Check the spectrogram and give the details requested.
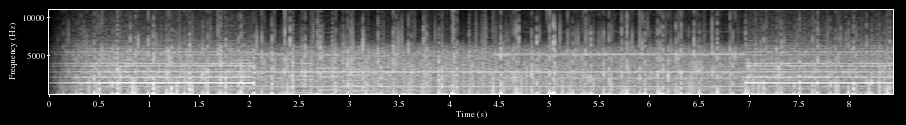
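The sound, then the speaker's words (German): RFID reader and transponder radio communication made audible by holding a special receiver to it: loud, continuous crackling static with rapid stuttering clicks and a steady electronic tone that drops out midway and returns near the end. “Es klingt so ein bisschen aus einer Mischung nach altem Radio und fehlendem Programm, irgendwie ein bisschen Morsezeichen, boop, boop, boop, irgendwie zwischendrin.”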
